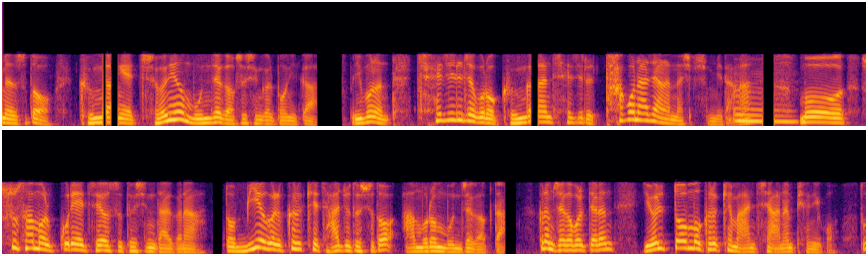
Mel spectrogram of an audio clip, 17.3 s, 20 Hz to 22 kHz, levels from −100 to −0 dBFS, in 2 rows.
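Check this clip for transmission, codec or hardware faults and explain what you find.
The speech, carried over a G.711 telephone path with nothing above 4 kHz, is repeatedly cut by abrupt silent gaps. The fault is packet loss filled with silence.

The sound drops into dead holes at 1.0 to 1.16 s (120 ms lost in scattered runs, the longest 80 ms), 3.14 to 3.4 s (260 ms), 5.28 to 5.36 s, 7.6 to 7.72 s, 10.74 to 10.84 s and 13.66 to 13.78 s. Packets went missing and the receiver played plain silence in their place, so the audio stops and restarts with hard edges. The gap lengths step in 20 ms units, which fits 20 ms packets.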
